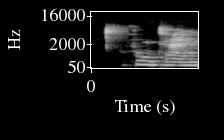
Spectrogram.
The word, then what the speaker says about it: Fung Tang: Did I pronounce that properly? Yeah. Yeah. Fung Tang nominated for Vice President by Anne Hocking, seconded by Paul Spence.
